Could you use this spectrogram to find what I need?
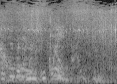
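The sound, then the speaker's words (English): Low, hollow hooting calls, a person in a forest imitating an owl as a signal, come in a couple of short wavering bursts over a faint murky background. “Hear that? What? An owl.”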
